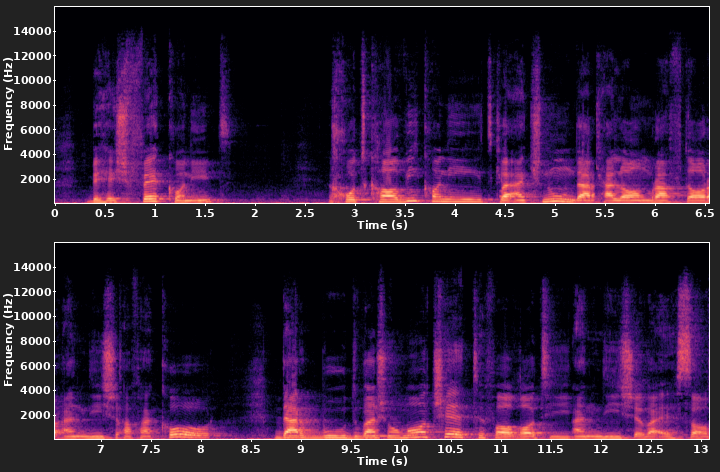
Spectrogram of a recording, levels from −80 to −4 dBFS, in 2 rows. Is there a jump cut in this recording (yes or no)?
yes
